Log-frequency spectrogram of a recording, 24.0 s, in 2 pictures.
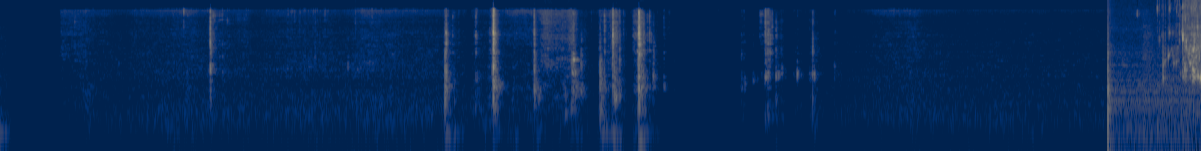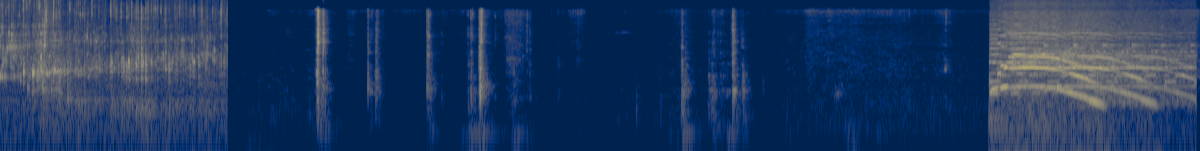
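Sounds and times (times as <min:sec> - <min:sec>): juice pouring into a cup: 0:11.4 - 0:14.3.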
